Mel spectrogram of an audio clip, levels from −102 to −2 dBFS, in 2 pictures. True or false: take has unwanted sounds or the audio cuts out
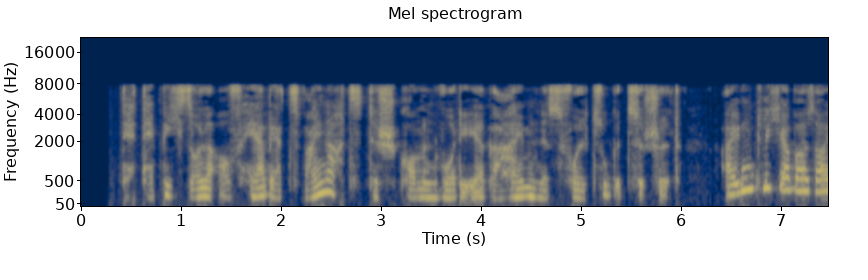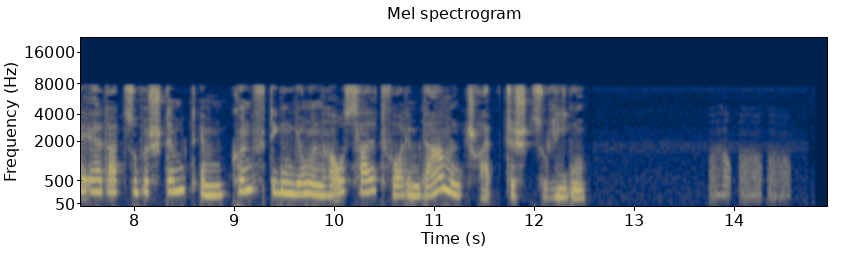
true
